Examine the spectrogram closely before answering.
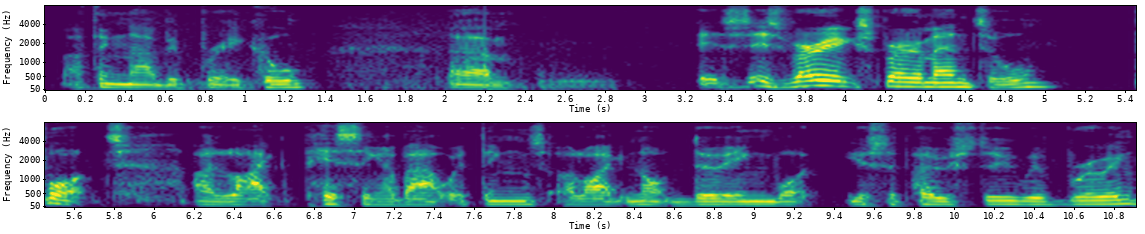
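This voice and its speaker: The speaker has an English accent and ordinary pitch variation. The pace is moderate. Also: man, medium pitch for a man, very clean recording, silent background. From Nottingham, England. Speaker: home brewer. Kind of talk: live stream chat. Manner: casual, hesitant with fillers.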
